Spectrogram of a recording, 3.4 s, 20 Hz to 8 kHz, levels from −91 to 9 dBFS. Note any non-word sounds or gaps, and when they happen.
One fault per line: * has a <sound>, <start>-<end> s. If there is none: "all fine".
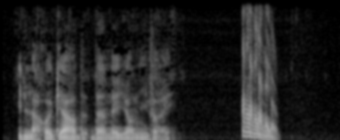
* has a chirp, 2.4-2.8 s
